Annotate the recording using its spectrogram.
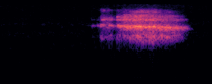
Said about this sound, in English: I know you hear my Lulu snoring, sure, by now.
